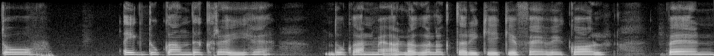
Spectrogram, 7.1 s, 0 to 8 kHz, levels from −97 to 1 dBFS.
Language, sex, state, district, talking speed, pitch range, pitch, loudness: Hindi, female, Uttar Pradesh, Etah, 115 wpm, 220-240 Hz, 230 Hz, -18 LUFS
